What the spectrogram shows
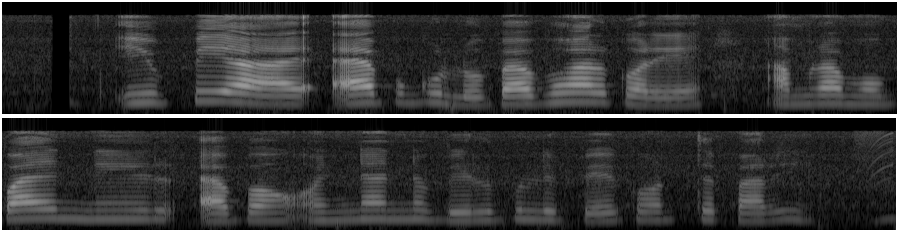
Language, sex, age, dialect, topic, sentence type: Bengali, female, 18-24, Jharkhandi, banking, statement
